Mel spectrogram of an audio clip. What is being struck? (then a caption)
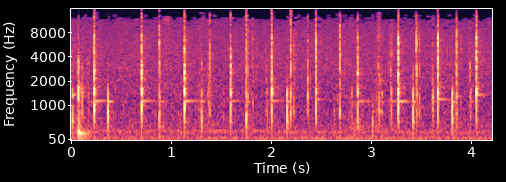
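Plastic instant camera body and button. A fingertip with a painted nail repeatedly presses the button beside the flash on a white Instax instant camera with a small hollow plastic body. About 24 short, dry plastic clicks follow in an uneven rhythm, each with a bright, sharp edge and almost no ring.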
